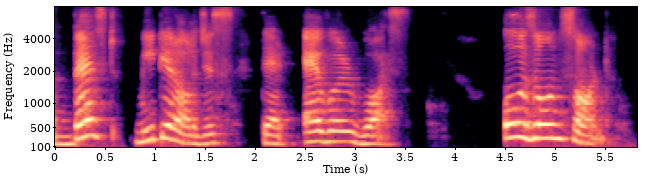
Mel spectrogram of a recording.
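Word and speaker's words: ozonesonde: And what is ozone sond? You have to say it like O, zone, sond.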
